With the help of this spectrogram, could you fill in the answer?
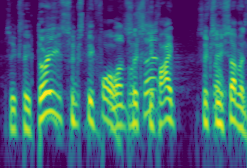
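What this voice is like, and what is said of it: Comic character voice counting numbers. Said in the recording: “What was that voice? ... It's the autistic guy. ... It's Bernie Sanders as an autist.”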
